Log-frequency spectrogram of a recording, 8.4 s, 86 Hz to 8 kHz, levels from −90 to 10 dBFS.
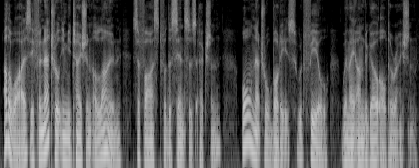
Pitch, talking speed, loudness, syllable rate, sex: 95 Hz, 145 wpm, -21 LUFS, 5.7 syllables/s, male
